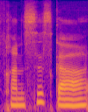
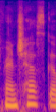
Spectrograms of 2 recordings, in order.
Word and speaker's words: Francisca: a Z in it so it's pronounced Francisca instead of Francesca but in English is pronounced Francesca but it's spelled Francisca okay so that's why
